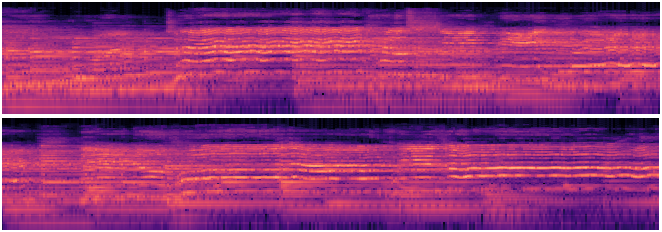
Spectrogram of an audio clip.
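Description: Female vocalist singing a show tune live over instrumental accompaniment, holding long notes with a wide vibrato in the second half.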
